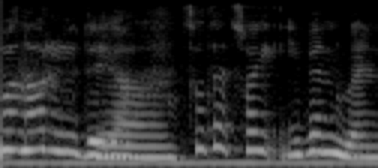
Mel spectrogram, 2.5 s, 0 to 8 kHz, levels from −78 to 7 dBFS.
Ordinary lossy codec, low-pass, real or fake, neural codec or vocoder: none; 7.2 kHz; real; none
